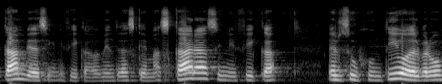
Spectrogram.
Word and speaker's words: mascara: Acá tenemos la palabra mascara, mascara, que tiene el acento en la penúltima sílaba, se ha depositado el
